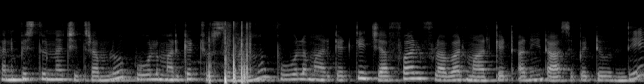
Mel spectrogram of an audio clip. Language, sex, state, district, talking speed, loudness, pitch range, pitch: Telugu, female, Telangana, Hyderabad, 140 wpm, -25 LUFS, 195-230 Hz, 205 Hz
